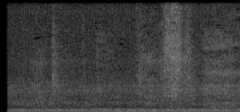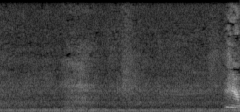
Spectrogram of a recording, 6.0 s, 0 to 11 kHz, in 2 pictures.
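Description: Gen III Hemi V8 of a 1928 Dodge rat rod idling steadily as it warms up, a constant low rumble heard from inside the garage.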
